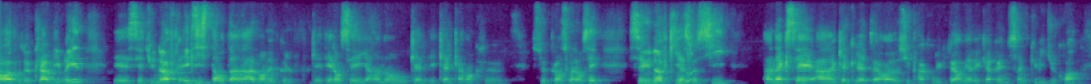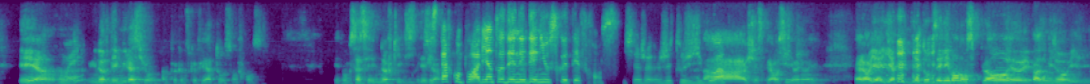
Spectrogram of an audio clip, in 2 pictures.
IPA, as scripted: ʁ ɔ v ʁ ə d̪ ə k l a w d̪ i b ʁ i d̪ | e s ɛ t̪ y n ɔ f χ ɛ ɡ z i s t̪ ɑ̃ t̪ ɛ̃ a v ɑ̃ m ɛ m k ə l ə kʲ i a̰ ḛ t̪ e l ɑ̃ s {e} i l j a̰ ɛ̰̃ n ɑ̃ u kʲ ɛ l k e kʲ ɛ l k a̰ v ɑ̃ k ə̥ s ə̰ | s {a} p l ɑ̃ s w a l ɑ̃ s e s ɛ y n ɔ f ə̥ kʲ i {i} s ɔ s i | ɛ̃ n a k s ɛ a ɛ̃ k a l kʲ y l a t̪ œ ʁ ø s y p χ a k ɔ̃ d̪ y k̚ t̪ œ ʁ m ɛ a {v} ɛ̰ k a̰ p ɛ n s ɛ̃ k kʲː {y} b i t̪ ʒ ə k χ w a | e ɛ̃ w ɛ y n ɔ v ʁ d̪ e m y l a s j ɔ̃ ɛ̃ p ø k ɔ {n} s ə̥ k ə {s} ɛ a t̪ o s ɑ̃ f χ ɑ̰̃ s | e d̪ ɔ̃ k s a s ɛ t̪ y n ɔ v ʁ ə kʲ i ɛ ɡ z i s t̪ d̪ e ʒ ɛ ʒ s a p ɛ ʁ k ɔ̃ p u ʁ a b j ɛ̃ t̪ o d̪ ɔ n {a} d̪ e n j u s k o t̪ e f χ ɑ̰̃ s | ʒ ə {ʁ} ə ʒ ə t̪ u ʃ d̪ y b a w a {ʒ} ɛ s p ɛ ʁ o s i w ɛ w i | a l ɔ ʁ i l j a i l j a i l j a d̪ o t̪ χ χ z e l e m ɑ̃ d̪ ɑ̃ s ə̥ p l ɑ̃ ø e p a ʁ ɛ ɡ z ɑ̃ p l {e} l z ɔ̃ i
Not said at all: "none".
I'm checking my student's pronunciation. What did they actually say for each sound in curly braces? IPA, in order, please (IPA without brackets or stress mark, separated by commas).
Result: e, ə, a, v, y, m, f, e, ʒ, ʒ, i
